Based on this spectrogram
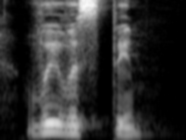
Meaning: to take out (by vehicle), to remove
- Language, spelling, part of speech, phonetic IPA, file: Ukrainian, вивезти, verb, [ˈʋɪʋezte], Uk-вивезти.ogg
